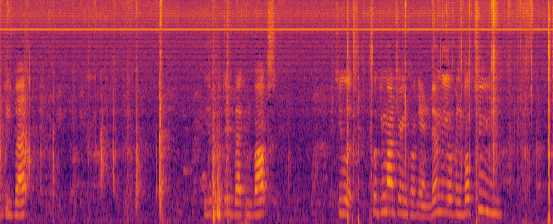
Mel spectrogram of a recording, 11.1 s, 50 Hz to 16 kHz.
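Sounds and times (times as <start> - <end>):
trading cards clicking and tapping: 6.9 - 11.0.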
